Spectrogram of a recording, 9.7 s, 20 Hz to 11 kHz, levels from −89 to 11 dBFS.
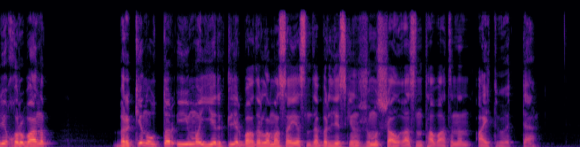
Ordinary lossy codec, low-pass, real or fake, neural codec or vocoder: none; 9.9 kHz; real; none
